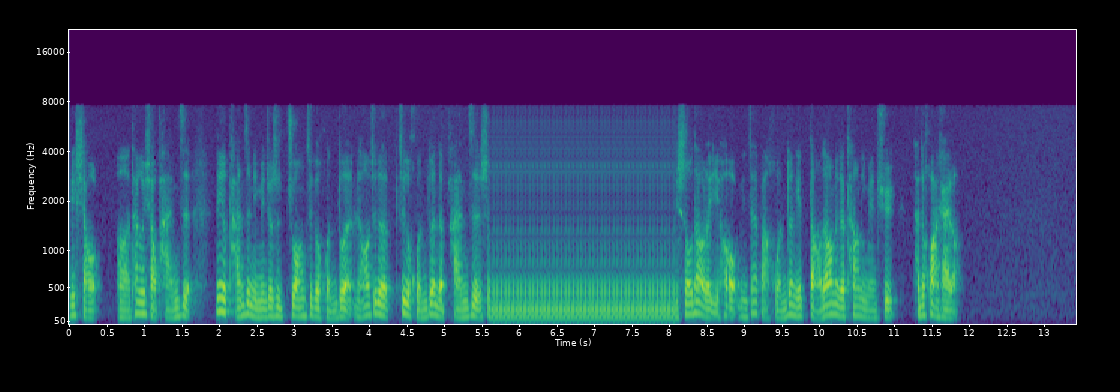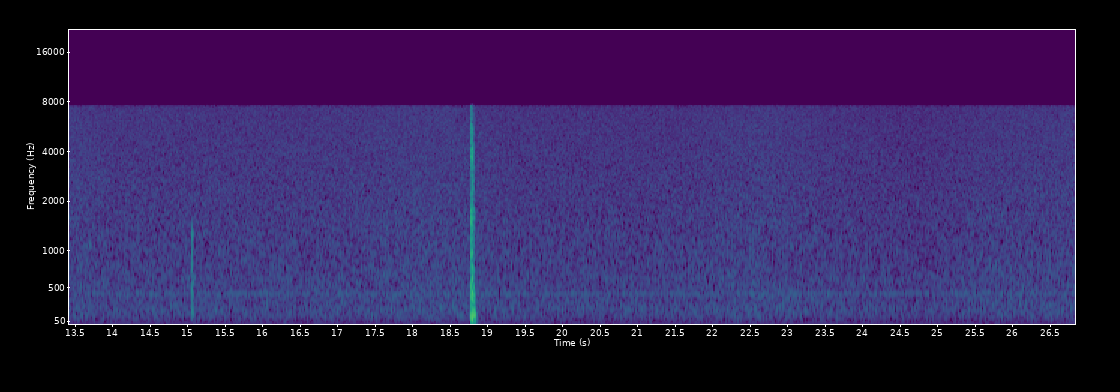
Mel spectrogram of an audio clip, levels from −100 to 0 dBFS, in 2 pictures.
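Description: At 5.63 s the sound locks into a system hang loop that lasts until 8.09 s. The computer or its driver stalled, but the sound hardware kept replaying its ring buffer. One 32 ms slice of speech repeats exactly, about 77 times. That gives a loop rate of 31.2 Hz, which fits a 512-sample buffer. The result is a rough, steady buzz rather than a stutter. The call processing's band limit leaves nothing above 8 kHz throughout.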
